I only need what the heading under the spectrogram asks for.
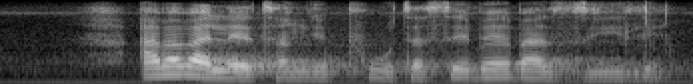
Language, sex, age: Zulu, female, 25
